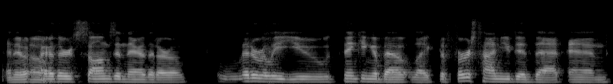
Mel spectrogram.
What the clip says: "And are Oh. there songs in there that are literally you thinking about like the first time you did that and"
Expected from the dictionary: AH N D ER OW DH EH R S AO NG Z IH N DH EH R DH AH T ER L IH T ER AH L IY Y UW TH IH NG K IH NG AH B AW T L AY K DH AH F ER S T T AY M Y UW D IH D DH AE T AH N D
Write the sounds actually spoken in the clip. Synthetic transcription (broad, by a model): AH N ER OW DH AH R S AO NG Z IH N DH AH R DH AH T ER L IH T ER L IY Y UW TH IH NG K IH NG AH B AW T L AY K DH AH F ER S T T AY M Y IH D IH D DH AE T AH N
